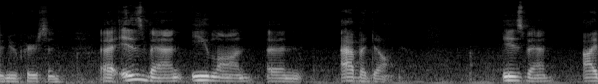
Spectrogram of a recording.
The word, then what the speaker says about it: Elon: Uh Ibzan, Elon, and Abdon. Ibzan, I B Z A N. Elon, E L O N. Kind of like Elon. Okay. Uh actually we'll say it that way. Elon.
